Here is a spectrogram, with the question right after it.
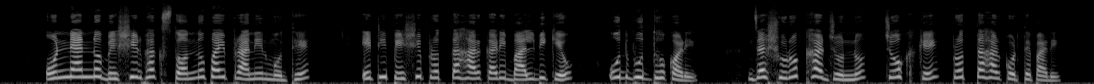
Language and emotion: Bengali, neutral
